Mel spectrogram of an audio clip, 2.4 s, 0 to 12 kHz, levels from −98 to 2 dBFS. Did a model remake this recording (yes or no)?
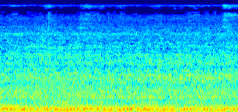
yes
